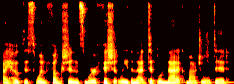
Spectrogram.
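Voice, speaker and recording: A woman voicing a cool, commanding woman officer whose voice is firm yet soft. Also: lowish voice, steady tone, moderate pace, close to an everyday voice.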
